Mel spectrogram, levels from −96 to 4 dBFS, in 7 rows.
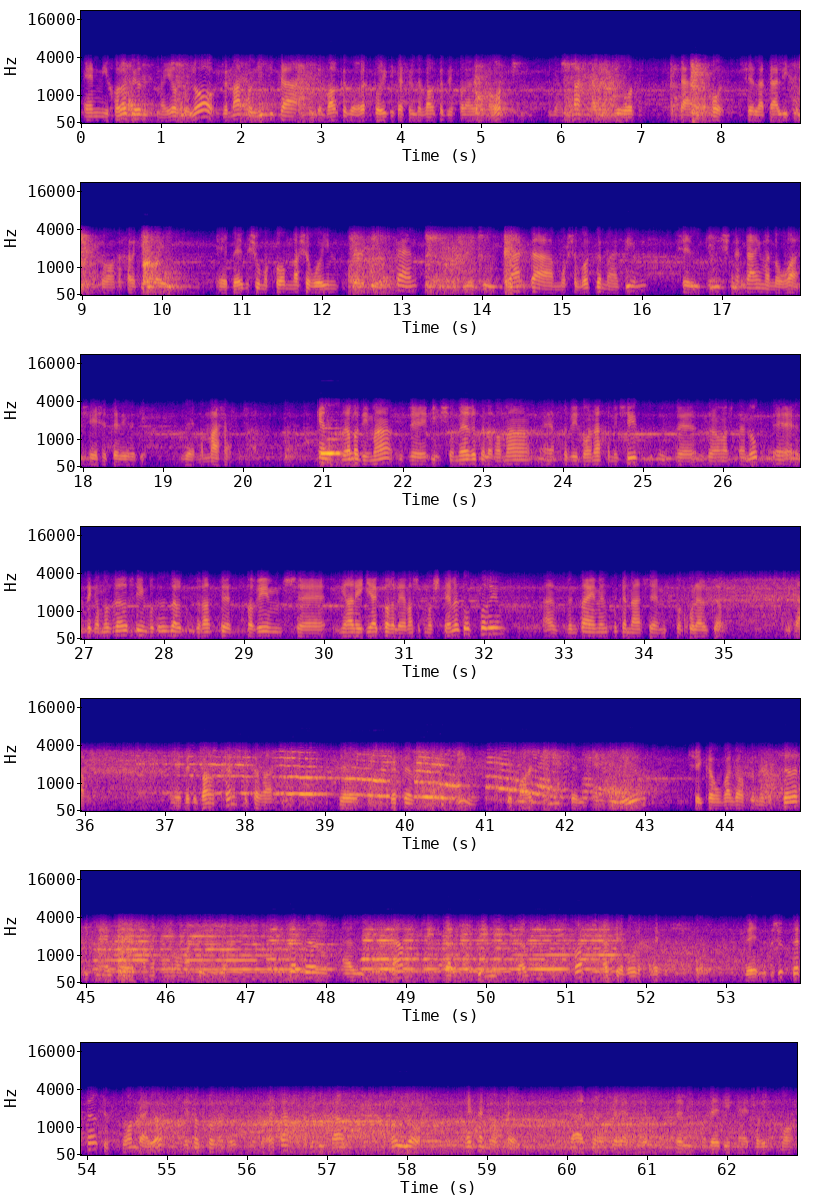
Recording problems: phone-call audio; poor line
echo of what is said; noticeable; throughout; 440 ms later, 15 dB below the speech
traffic noise; very loud; throughout; 3 dB above the speech

